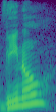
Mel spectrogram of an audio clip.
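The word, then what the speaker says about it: vinho: either vin or va in French, veno in Spanish.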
